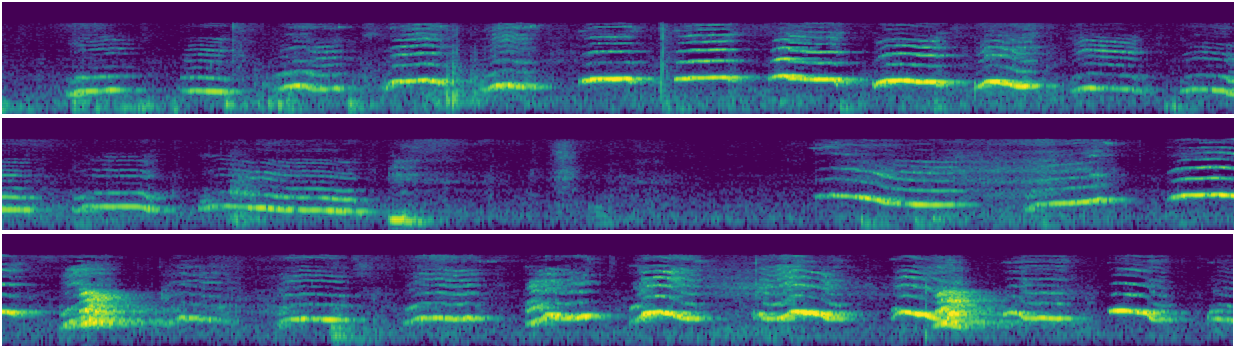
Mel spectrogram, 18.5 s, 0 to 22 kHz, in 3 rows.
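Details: Crying male F1b Goldendoodle puppies aged five and a half weeks, heard while female littermates play with kids; repeated high whines, some descending in pitch, break off briefly midway, then resume in quick succession, with a voice faintly present.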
